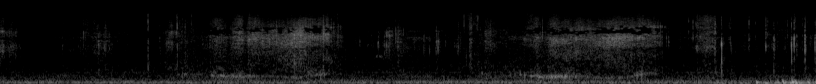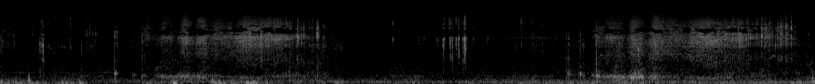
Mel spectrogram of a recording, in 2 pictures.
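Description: Quiet rustling and handling noise close to the microphone, with four soft breathy swells about four seconds apart.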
